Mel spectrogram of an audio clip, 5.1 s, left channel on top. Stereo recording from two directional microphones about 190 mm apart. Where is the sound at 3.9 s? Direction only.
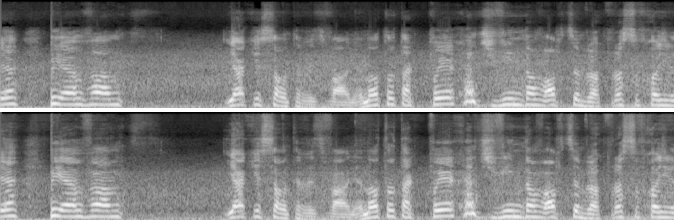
25° right (ahead or behind).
